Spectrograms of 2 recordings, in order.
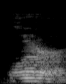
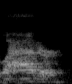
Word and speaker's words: letter: This one is teeth together, letter, okay? Put your teeth together when you say letter. Don't open too much because then you're going to say ladder.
